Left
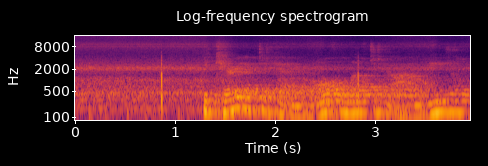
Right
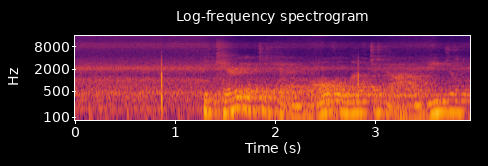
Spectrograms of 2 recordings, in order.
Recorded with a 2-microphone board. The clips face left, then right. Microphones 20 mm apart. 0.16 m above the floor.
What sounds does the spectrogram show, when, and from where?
1.3 s a man speaking: 20° left (ahead or behind), 1.6 m; by 3.9 s 25° right (ahead or behind), 2.5 m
